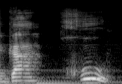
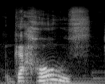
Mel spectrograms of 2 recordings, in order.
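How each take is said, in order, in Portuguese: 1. A palavra termina em vogal, sem s. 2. A palavra termina com um som de s audível. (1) "a pronúncia correta é Garou" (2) "apesar de se escrever Garrous"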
